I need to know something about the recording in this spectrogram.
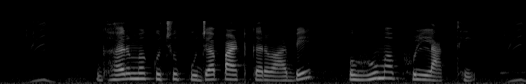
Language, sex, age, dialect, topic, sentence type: Chhattisgarhi, female, 18-24, Central, agriculture, statement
